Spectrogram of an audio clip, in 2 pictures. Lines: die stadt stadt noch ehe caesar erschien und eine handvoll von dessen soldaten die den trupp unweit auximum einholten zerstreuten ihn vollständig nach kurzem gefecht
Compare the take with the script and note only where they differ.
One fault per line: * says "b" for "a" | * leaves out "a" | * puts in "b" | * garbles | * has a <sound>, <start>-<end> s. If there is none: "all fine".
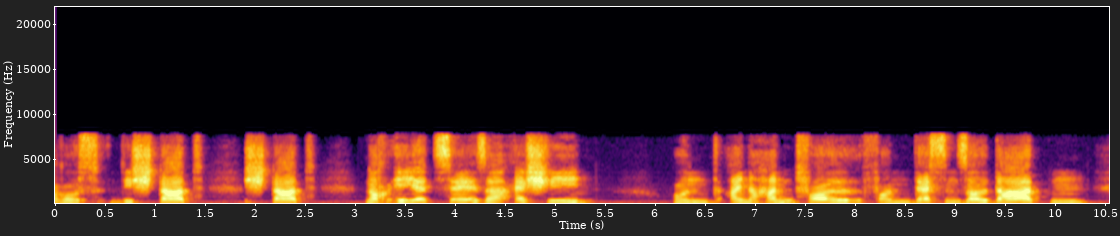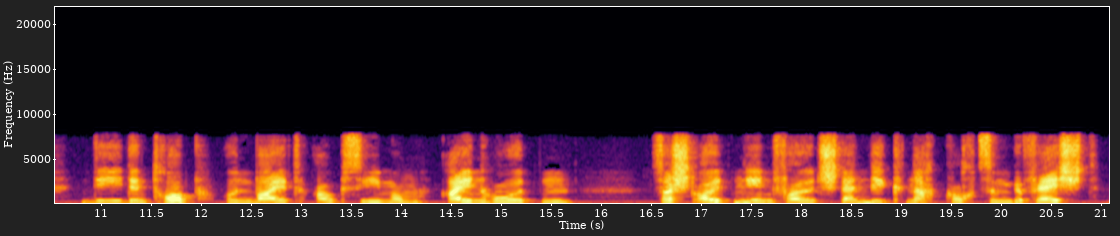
all fine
